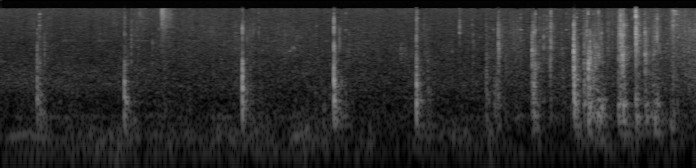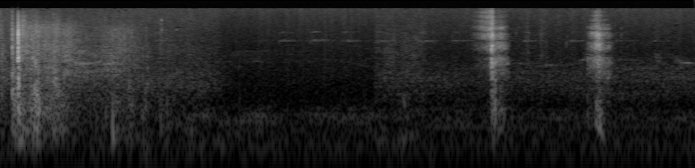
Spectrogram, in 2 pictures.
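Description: A series of sharp wooden knocks, about one every two-thirds of a second, crowding into a brief cluster of clatter about four to five seconds in, then two more knocks near the end.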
